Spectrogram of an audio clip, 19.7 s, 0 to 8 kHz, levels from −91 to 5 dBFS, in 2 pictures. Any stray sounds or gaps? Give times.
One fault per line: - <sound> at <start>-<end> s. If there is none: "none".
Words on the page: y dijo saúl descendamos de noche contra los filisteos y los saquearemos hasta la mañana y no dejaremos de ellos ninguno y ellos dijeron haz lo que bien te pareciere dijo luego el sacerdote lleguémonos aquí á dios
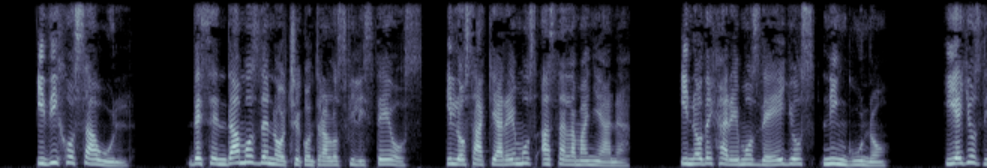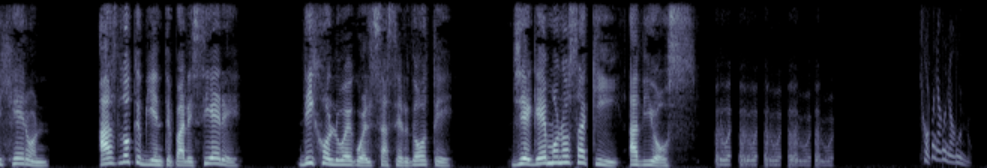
- laugh at 17.0-18.2 s
- chirp at 19.1-19.6 s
